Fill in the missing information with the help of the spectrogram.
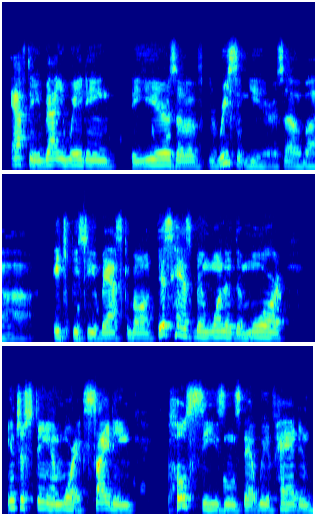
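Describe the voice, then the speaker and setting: Husky-voiced man hosting, lo-fi sound. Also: medium pitch. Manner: conversational, asks long questions. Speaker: host. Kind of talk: casual interview.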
